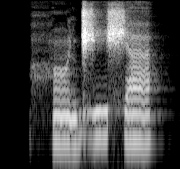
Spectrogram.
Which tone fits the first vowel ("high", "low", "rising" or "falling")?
low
